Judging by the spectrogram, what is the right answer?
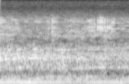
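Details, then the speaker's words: After DIY crankshaft keyway repair for lack of power: deep, steady low hum at idle with little high-frequency content; the drone comes from the exhaust pipe, not the engine. "Этот гул стоит, это у меня труба выхлопная, не Алеша."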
